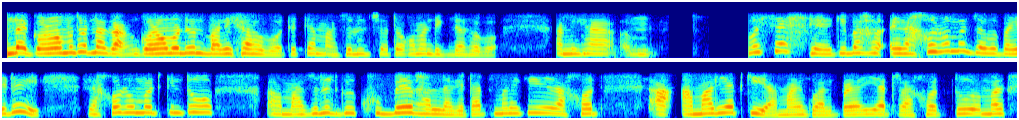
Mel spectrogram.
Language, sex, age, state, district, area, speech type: Assamese, female, 30-45, Assam, Goalpara, urban, conversation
